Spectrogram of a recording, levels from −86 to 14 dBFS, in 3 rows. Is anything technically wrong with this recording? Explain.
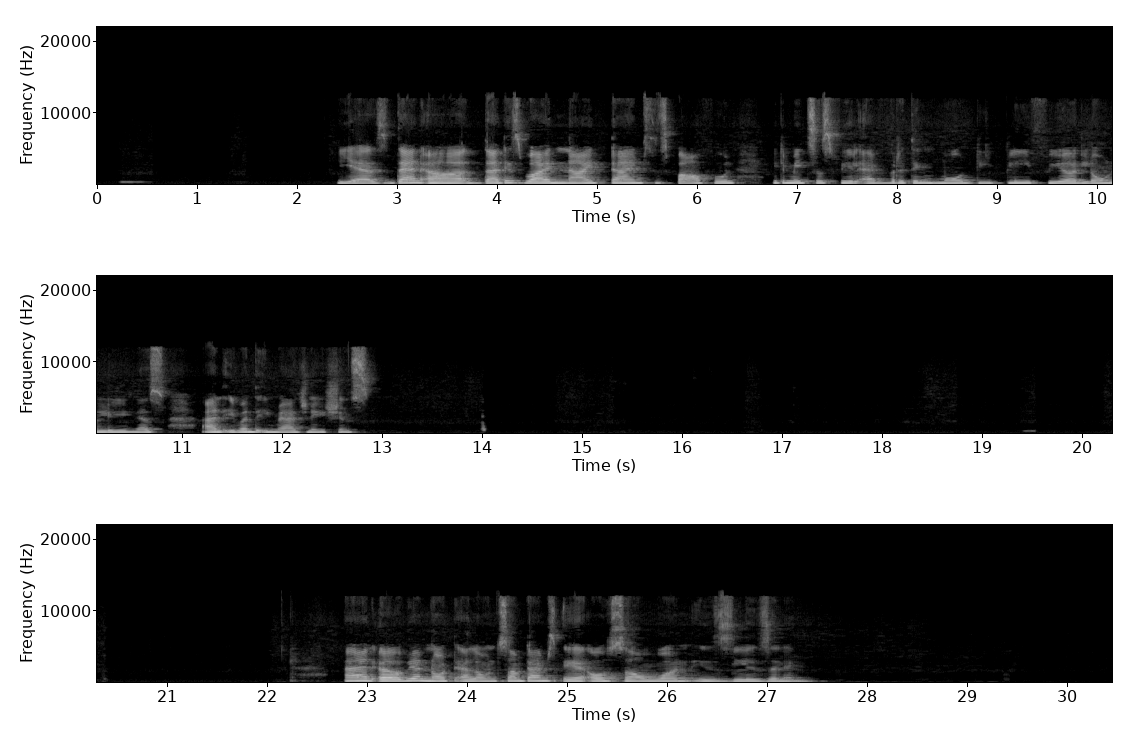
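Yes. A time-stretched section runs from 25.29 s to the end at 30.46 s. The speech there plays at about 0.61 times its normal pace, likely because software lengthened that stretch to fill a set duration while holding pitch steady by repeating short slices of the audio. The slowdown sets in abruptly with no change in pitch, and the final five seconds drag.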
